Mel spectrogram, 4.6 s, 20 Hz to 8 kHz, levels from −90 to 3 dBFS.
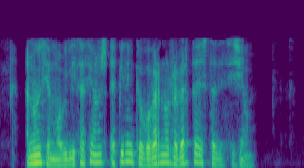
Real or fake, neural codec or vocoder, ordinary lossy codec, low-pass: real; none; AAC, 16 kbps; 7.2 kHz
